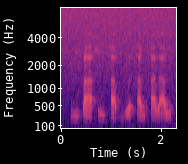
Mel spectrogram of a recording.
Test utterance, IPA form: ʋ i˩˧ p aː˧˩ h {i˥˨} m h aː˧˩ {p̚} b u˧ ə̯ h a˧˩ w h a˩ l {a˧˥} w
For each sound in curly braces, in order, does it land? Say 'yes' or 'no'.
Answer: yes, yes, yes

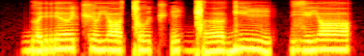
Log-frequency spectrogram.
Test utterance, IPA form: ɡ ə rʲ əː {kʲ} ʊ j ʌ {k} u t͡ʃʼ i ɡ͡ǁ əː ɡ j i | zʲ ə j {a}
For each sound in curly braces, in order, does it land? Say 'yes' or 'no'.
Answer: no, no, no

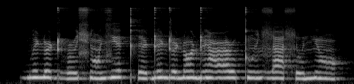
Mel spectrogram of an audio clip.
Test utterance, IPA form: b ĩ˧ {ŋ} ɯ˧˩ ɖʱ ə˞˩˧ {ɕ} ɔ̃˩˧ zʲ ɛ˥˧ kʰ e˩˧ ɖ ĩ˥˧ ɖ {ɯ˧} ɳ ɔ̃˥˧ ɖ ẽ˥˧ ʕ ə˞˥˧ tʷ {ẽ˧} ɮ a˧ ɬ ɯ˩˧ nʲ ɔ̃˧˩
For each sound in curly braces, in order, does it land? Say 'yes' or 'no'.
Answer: no, yes, no, no

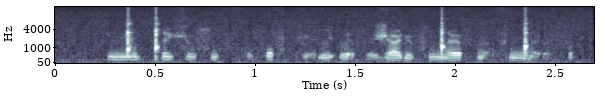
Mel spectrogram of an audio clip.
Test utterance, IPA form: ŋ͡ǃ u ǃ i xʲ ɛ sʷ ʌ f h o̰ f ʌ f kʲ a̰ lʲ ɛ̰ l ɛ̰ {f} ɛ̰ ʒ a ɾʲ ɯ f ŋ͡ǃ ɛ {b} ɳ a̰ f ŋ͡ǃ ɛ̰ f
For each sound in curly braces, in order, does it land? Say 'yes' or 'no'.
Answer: yes, no

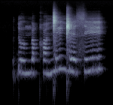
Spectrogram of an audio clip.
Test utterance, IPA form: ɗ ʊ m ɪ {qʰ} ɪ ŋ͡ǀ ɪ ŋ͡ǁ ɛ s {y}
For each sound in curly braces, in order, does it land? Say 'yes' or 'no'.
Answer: yes, no

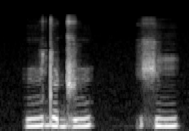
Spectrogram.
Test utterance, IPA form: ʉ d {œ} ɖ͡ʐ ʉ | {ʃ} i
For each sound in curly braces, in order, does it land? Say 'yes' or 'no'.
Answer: yes, yes

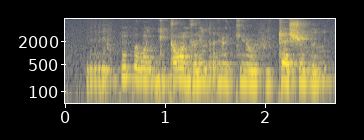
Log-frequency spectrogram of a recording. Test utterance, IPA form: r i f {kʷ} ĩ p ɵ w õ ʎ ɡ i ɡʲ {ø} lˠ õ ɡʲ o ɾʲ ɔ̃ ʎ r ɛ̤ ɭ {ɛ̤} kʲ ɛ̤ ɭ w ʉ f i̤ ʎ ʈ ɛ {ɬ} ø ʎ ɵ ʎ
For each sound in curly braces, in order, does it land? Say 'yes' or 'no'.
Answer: yes, no, yes, no

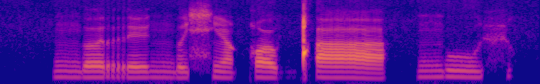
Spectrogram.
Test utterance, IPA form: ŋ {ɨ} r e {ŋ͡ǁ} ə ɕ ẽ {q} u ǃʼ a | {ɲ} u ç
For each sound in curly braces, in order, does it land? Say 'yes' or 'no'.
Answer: no, no, yes, no

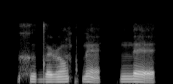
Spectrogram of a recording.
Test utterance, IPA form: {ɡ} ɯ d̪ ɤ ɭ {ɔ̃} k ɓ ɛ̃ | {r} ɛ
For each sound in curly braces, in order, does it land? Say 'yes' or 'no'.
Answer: no, yes, no

